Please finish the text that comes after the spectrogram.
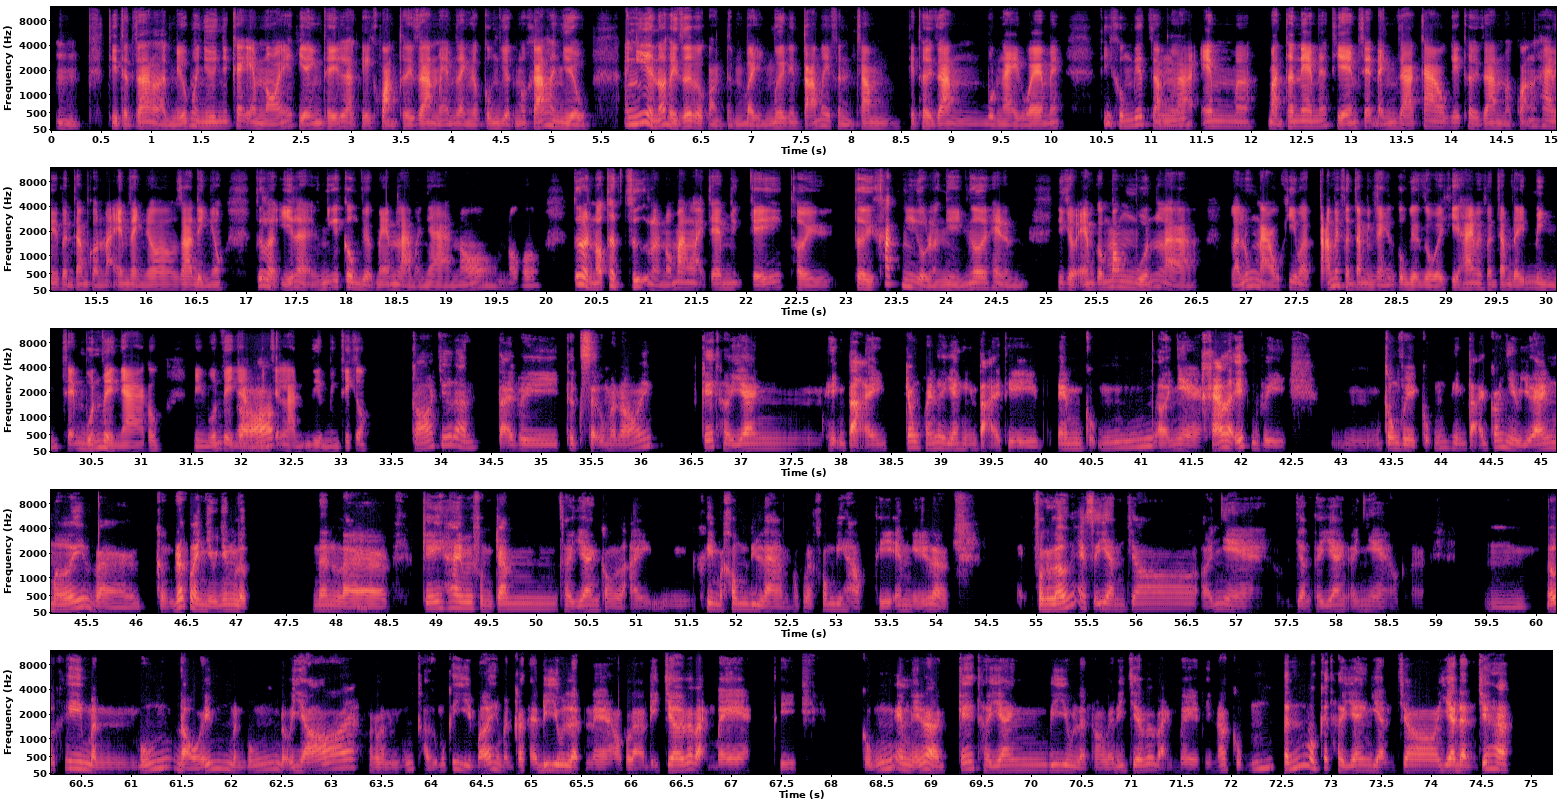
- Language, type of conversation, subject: Vietnamese, podcast, Bạn sắp xếp thời gian giữa công việc và gia đình như thế nào?
- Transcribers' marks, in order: other background noise; tapping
